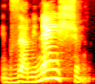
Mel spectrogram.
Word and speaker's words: examination: ending with t-i-o-n but because the word is quite bigger a secondary stress is also given to the syllable zag the secondary syllable is marked with an apostrophe below and before the second release stressed syllable so it is examination no definitely has got the primary stress but so also is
